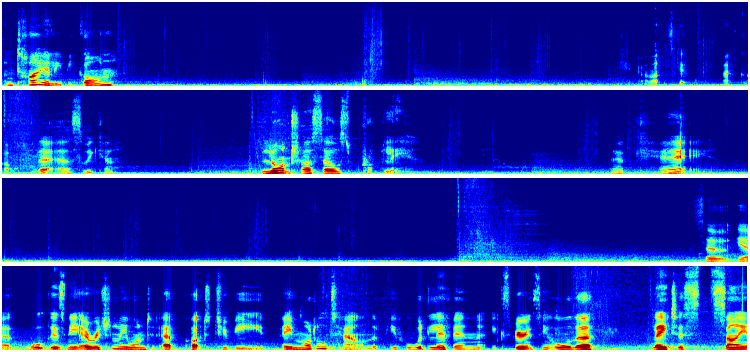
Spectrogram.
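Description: A woman talks with animation into a microphone, close by.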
